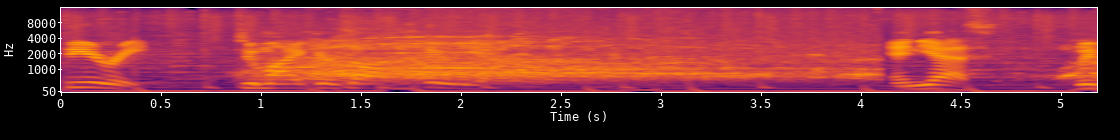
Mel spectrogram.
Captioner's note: audience cheers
